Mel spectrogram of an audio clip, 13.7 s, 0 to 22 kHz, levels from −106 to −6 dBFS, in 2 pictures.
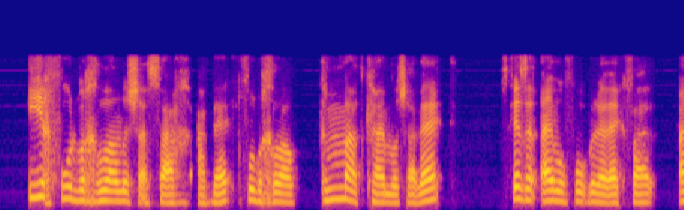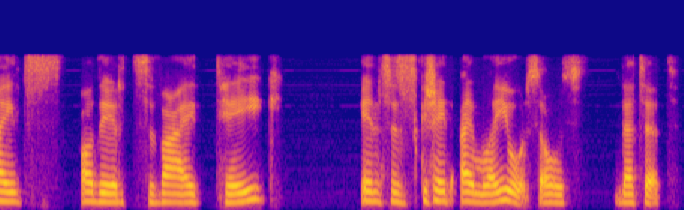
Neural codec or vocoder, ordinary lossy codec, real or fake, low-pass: vocoder, 22.05 kHz, 80 mel bands, HiFi-GAN; none; fake; 7.2 kHz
